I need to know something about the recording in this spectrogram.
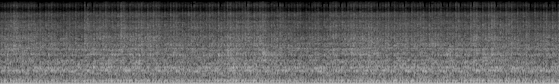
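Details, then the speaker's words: John Deere 4640 diesel tractor that had been sitting, started after battery charging during radiator repair: steady, even idle clatter with no stumbling; a normal cold idle, though it normally carries on more. "it's been sitting a while normally it carries on more than that when uh try oh don't let him rev it up a little bit and let it let it warm up"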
